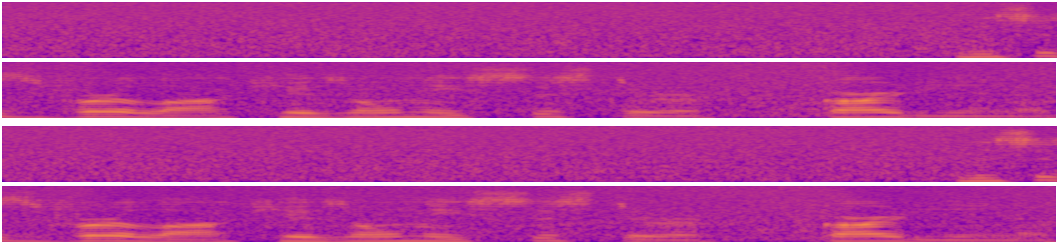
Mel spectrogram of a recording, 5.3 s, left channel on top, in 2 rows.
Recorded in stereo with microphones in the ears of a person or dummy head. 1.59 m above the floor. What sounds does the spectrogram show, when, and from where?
2.4 s a man speaking: 10° right (ahead or behind); by 5.3 s centre (ahead or behind)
